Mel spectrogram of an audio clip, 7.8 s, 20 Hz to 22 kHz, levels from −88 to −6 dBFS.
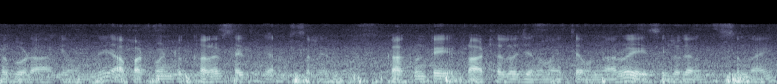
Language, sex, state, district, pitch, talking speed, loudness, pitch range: Telugu, male, Andhra Pradesh, Guntur, 95 Hz, 130 wpm, -22 LUFS, 95-105 Hz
